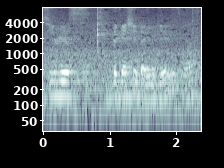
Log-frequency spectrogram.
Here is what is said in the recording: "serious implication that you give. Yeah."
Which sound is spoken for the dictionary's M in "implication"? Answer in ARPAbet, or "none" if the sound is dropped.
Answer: none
